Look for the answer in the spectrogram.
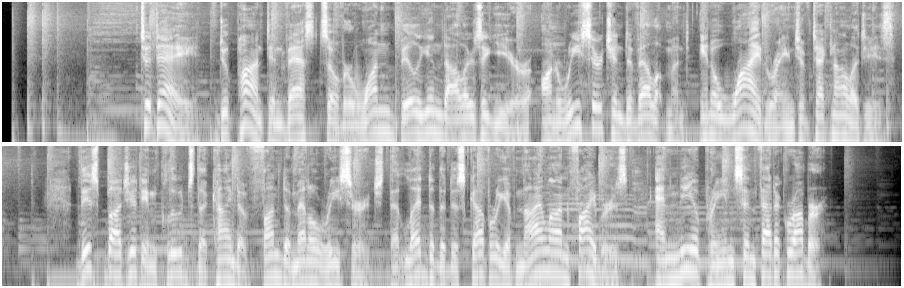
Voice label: RESEARCH/DEVELOPMENT -- Corporate; dupont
